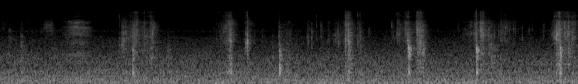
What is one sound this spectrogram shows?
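A knife chops green onions on a wooden cutting board with sharp taps.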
